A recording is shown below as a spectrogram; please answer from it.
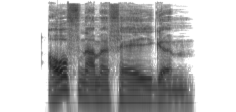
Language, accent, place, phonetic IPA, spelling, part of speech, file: German, Germany, Berlin, [ˈaʊ̯fnaːməˌfɛːɪɡəm], aufnahmefähigem, adjective, De-aufnahmefähigem.ogg
- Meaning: strong dative masculine/neuter singular of aufnahmefähig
